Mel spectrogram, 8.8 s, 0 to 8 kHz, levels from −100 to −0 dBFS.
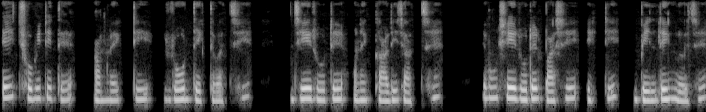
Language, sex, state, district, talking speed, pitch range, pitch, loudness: Bengali, female, West Bengal, North 24 Parganas, 150 wpm, 225-265 Hz, 240 Hz, -27 LUFS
